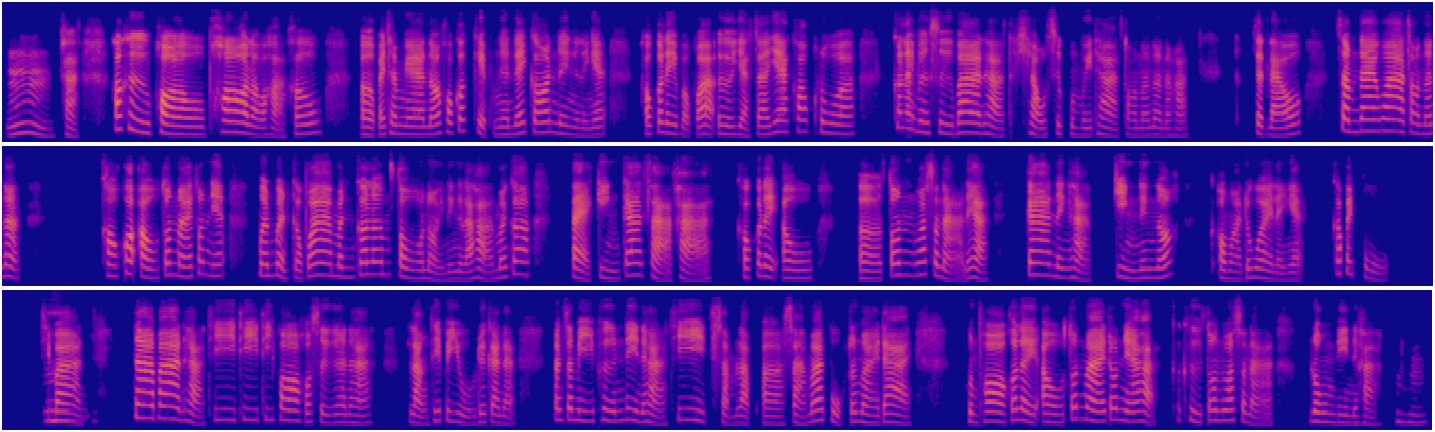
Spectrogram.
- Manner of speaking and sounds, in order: other noise; tapping
- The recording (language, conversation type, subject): Thai, podcast, มีของชิ้นไหนในบ้านที่สืบทอดกันมาหลายรุ่นไหม?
